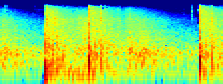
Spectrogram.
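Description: Three gunshots from other shooters at an outdoor range. Two come close together about half a second in and a third near the end. Each is a sharp report with a short echoing tail.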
